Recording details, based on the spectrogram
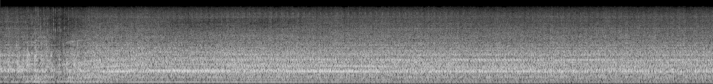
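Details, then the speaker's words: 2007 EZGO TXT gas golf cart, sat outside over winter, after a new battery and fresh oil: steady, even mid-pitched engine run, no knocking, ticking or misses; engine runs normally, though it smells a little rich and probably burns some oil, likely worn. "okay and din sounds good smells a little rich so it's probably like it's burning a little bit of oil"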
